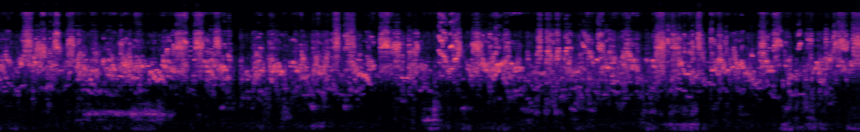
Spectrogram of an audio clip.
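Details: Happy budgies singing as they eat: thick, overlapping chatter of high twitters and harsh buzzy notes, continuous apart from one short dip, with faint low clicks and rustles.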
